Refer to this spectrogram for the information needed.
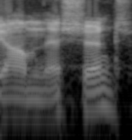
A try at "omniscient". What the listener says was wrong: Omniscient. It almost sounds like omen crap, the way you pronounced it.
